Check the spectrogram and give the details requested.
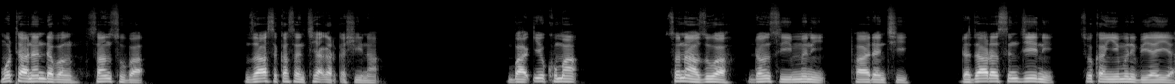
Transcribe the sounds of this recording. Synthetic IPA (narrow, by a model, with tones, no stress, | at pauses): mʊ˦taː˨nɛ˦nda˨bɐ˨nsɐ˦nsu˨ba˦ʔ | zaː˦s̬u˨kɐ˦s̬ɐ˨nt͡ʃeː˦ʔa˨kʼɐ˨ɾkʼɐ˨ʃiː˦naː˦ | baː˨kʲʼiː˦kʷʊ˦ma˦ | sʊ˦naː˨zʊ˦waː˨dɔ˦nsu˨ji˦mɪ˦ni˨ | ɸaː˦dɐ˦nt͡ʃiː˦ | da˨zaː˦ɽɐ˦nsʊ˦nd͡ʒiː˦niː˨ | sʊ˦kɐ˨ɲji˦mɪ˦ni˨bɪ˨jɐ˦jːaː˨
